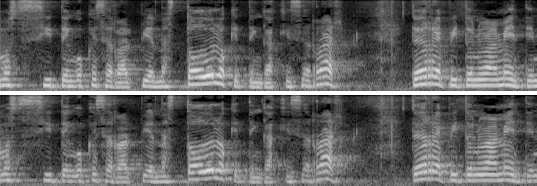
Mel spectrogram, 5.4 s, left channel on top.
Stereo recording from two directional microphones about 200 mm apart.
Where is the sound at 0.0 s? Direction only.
15° left (ahead or behind).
